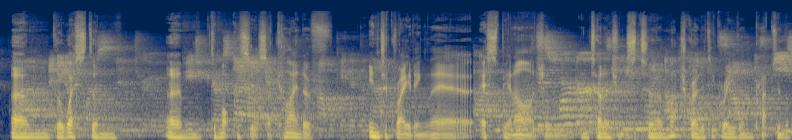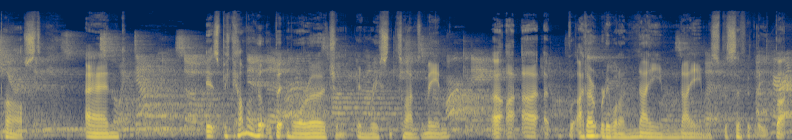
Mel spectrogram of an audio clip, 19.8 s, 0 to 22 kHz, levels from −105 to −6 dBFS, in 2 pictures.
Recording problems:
voice in the background; loud; throughout; 8 dB below the speech

